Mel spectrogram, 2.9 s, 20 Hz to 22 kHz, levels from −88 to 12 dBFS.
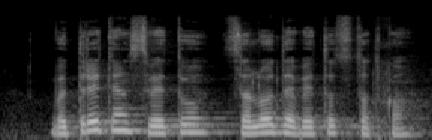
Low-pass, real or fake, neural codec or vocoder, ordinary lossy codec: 14.4 kHz; real; none; none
